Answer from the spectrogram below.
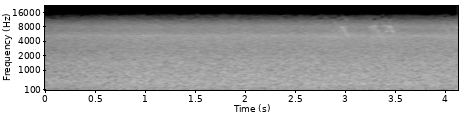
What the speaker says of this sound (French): Il y a 3 chutes du Carbet qui descendent de la Soufrière. Celle-ci c'est la deuxième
